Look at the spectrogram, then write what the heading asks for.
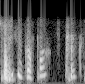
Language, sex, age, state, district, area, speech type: Odia, female, 45-60, Odisha, Sundergarh, rural, conversation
